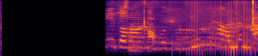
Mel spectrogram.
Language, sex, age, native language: Icelandic, female, 10, Icelandic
